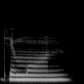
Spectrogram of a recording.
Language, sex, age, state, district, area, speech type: Santali, female, 18-30, West Bengal, Bankura, rural, spontaneous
